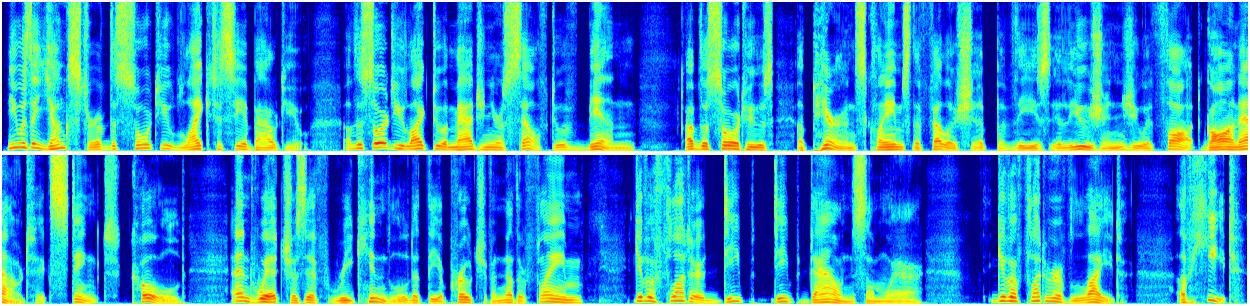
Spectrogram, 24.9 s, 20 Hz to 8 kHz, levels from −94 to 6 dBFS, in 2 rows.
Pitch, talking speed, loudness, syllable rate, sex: 125 Hz, 160 wpm, -20 LUFS, 4.4 syllables/s, male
